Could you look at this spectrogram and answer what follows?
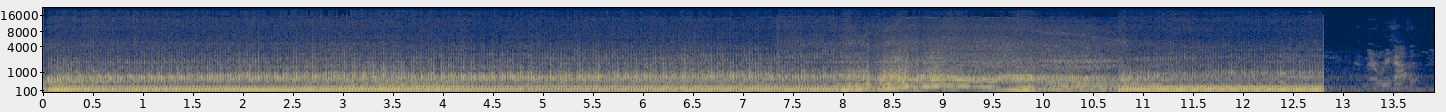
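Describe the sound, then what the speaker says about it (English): A Porsche Macan Turbo facelift engine revs loudly and up close, rising and falling through several sweeping revs over a steady idle before cutting off abruptly near the end. "Let's give it a rev."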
